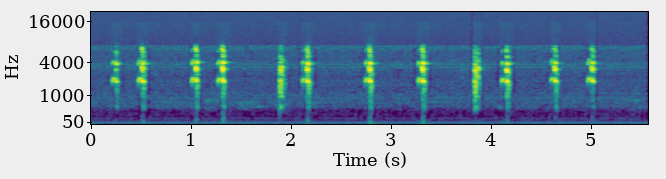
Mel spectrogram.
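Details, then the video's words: At a Koszalin nest in Poland, 28 January 2024, a female peregrine falcon calls as the male visits. Grating notes mostly come in close doublets, roughly two pairs per second, with silence between. "Nila z wizytą samca woła"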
